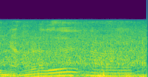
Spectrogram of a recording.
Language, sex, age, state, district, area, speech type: Malayalam, male, 18-30, Kerala, Palakkad, rural, spontaneous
